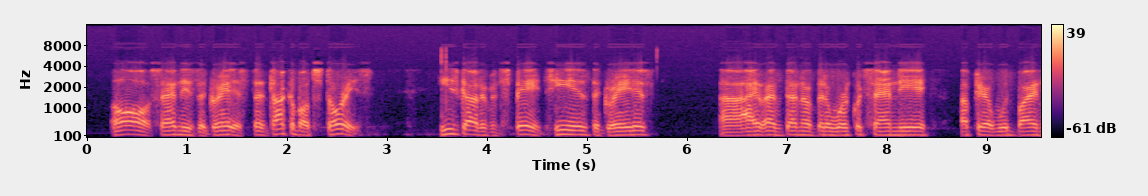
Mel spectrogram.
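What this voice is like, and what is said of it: Canadian accent. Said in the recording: “I hear your Canadian accent coming through”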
